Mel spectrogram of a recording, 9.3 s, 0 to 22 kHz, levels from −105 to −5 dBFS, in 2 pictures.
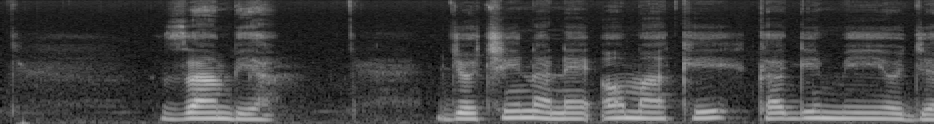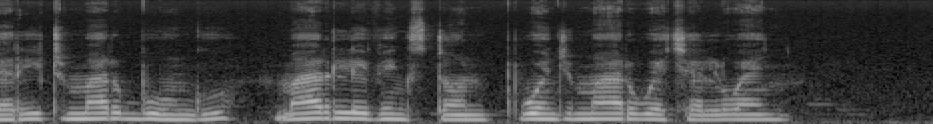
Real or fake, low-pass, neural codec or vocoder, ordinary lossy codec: real; none; none; none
